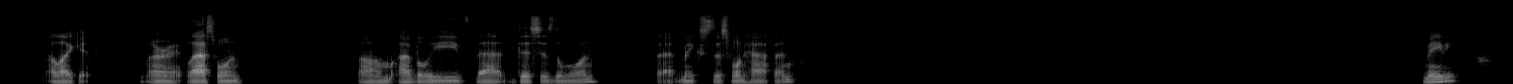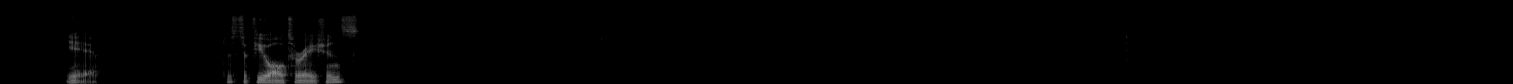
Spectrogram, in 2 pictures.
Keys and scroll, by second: 0.8 super+=, 1.6 space, 7.0 super+c, 7.5 space, 9.5 super+v, 11.7 super+=, 12.6 space, 18.1 BackSpace, 21.0 BackSpace, 25.3 super+z, 26.2 BackSpace.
